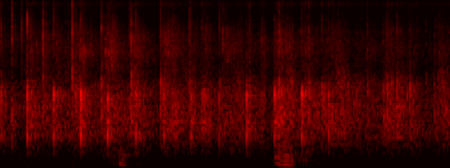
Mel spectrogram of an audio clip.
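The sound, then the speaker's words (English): A crowd in an auditorium applauds for Rev. Dr. Deegbe, senior pastor of Calvary Baptist Church, many hands clapping in a dense, continuous patter that holds at a fairly even level for several seconds, with a low hum running underneath and no words spoken. “Deegbe, with a clap of him, let's give it to him.”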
